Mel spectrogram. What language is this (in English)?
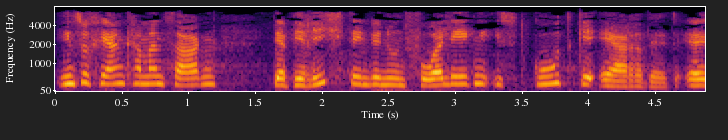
German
